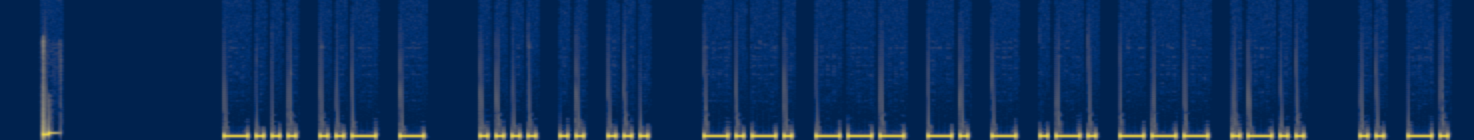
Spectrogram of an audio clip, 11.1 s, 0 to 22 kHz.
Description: Morse code, heard as a keyed tone, about 20 wpm, 700 Hz. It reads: BUT HIS CONTROL IN
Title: Sentences from Top 1000 Words - Review Part 6 - 20wpm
